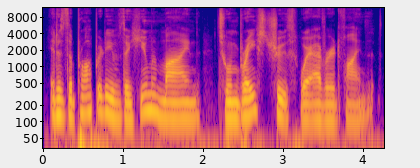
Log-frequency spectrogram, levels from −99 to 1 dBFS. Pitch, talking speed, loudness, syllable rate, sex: 120 Hz, 210 wpm, -19 LUFS, 5.7 syllables/s, male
